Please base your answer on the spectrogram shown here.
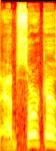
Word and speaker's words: Absaroka: in the fictional County absaroka County some people in Wyoming pronounce it absorca so however you want to do that is good for you you but this weekend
